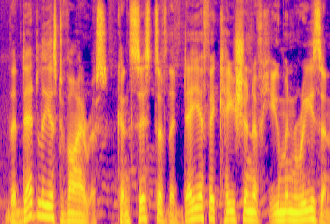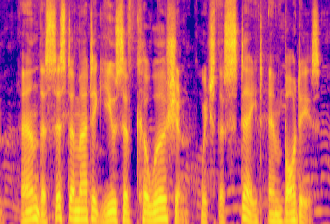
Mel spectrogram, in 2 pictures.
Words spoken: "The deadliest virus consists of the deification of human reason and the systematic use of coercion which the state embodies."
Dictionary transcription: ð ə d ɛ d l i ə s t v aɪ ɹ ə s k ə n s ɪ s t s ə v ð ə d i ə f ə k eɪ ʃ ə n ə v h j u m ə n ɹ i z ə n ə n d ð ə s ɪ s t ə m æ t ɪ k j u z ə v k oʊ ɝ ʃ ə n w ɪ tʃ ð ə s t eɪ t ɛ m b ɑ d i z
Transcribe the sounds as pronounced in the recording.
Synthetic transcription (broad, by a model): ð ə d ɛ d l i ə s t v aɪ ɹ ə s k ə n s ɪ s t s ə v ð ə d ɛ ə f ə k eɪ ʃ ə n ə v h j u m ə n ɹ i z ə n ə n ð ə s ɪ s t ə m æ t ɪ k j u z ə v k oʊ ɝ ʃ ə n w ɪ tʃ ð ə s t eɪ t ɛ m b ɑ d i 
